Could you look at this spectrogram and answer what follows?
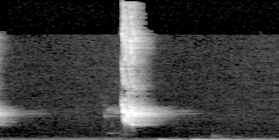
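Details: A single loud, rasping chirp from a budgerigar, a calling sound meant to draw an escaped bird back, with the end of an earlier call at the start and low rumbling noise afterwards.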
